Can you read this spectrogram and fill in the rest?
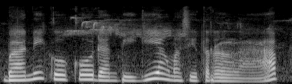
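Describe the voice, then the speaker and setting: A woman's voice: medium pitch, expressive, measured pace, a little mellow, a little hiss or hum. A woman narrating a scripted children's fable as a storyteller.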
